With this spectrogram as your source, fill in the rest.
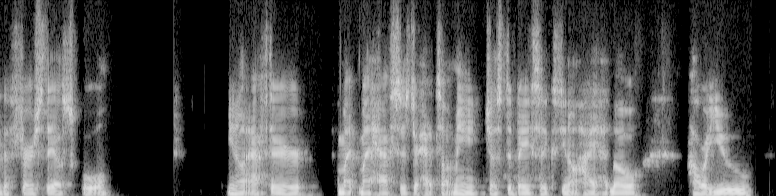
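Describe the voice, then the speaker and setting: This man has a slight Spanish accent and a fairly low pitch, speaking at a moderate pace. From South America (Chile/Peru), moved to US as child. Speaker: podcast guest. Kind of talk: casual chat.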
